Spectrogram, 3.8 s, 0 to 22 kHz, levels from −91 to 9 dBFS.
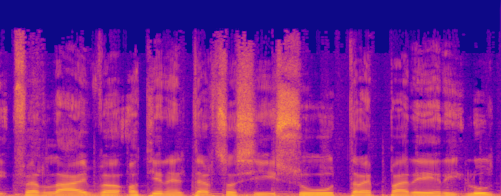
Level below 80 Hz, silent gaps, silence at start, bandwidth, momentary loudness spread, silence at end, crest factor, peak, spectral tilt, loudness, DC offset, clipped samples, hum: -26 dBFS; none; 0 s; 19 kHz; 4 LU; 0 s; 14 dB; 0 dBFS; -5 dB/octave; -13 LUFS; under 0.1%; under 0.1%; none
